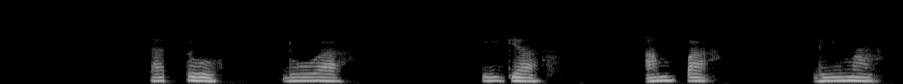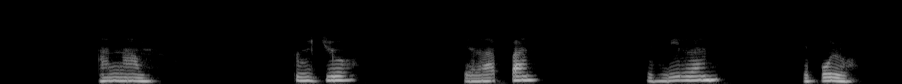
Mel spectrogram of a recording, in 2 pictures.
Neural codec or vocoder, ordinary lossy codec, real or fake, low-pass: vocoder, 44.1 kHz, 128 mel bands every 256 samples, BigVGAN v2; AAC, 32 kbps; fake; 3.6 kHz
